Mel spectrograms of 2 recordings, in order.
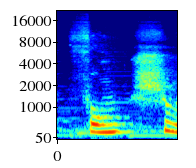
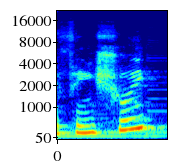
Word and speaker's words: Feng Shui: influencia as nossas emoções algumas pessoas pronunciam sem em outras funcho e eu vou chamar de Feng Shui e na verdade eu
